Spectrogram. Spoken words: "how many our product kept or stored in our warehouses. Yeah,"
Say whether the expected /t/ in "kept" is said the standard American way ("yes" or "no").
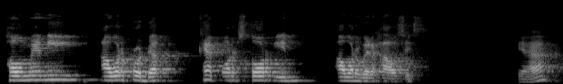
no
